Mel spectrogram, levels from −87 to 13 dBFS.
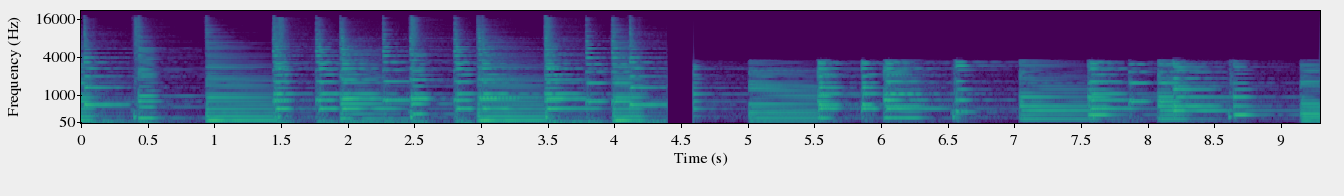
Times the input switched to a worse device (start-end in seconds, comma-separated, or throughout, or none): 4.40-9.30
